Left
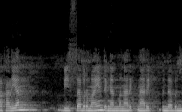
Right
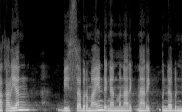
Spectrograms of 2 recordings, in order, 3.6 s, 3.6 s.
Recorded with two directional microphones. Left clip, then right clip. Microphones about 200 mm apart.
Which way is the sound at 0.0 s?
40° right (ahead or behind).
